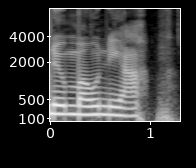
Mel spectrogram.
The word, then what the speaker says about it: pneumonia: pneumonia. Pneumonia. Pneumonia. Yeah, the P Yeah, is silent.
